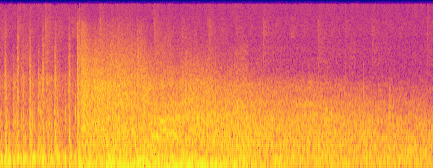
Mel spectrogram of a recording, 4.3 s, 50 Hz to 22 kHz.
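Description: A TOW2 missile launch in the strategy game WARNO gives a dense, roaring whoosh with crackling blast texture, loud and continuous across the few seconds, slowly tapering.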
